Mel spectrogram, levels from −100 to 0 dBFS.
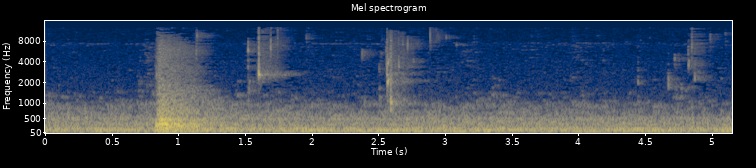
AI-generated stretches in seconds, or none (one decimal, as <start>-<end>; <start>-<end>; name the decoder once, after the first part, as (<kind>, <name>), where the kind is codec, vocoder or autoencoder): none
